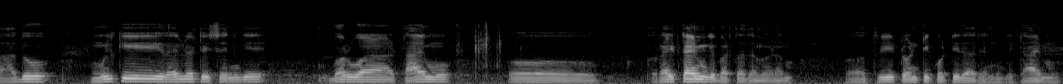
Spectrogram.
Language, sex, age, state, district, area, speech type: Kannada, male, 60+, Karnataka, Udupi, rural, spontaneous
